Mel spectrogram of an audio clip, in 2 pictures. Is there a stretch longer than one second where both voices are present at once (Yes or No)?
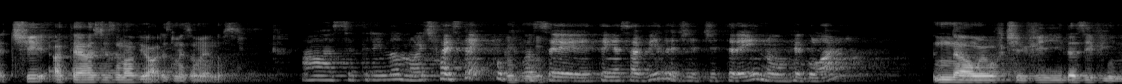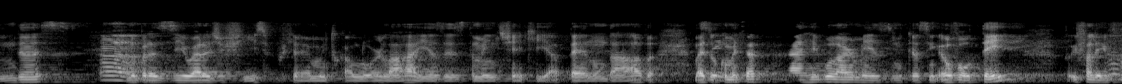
No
